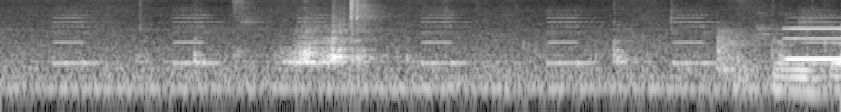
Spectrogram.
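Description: Operating-room patient monitor beeping steadily, a short pitched beep a little under twice a second, the pulse tone that follows the heart rate. A brief rustle of activity at the surgical field comes about one and a half seconds in.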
